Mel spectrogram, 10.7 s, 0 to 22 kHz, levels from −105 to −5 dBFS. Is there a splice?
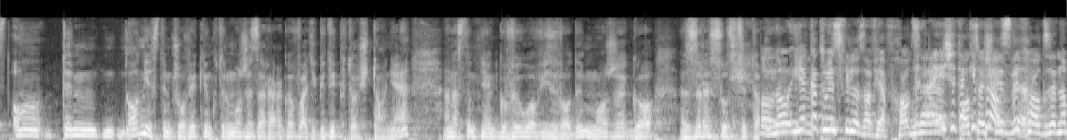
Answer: yes; 1 cut; at 7.6 s

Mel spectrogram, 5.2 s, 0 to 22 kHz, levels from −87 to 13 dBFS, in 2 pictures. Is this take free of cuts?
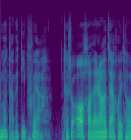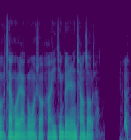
yes; 0 cuts

